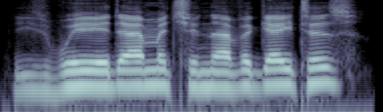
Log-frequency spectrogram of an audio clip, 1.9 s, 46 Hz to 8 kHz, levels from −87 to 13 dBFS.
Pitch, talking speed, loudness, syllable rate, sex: 150 Hz, 125 wpm, -15 LUFS, 5.9 syllables/s, male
